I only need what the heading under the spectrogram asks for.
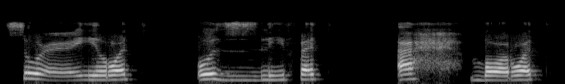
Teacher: پھر اسی طرح سے جو این میں تاز آ رہے ہیں، جیسے میں بھی بات کری تھی، آپ نے بھی اس کے اوپر پریکٹس کرنی ہے کہ تا کو ہٹ کرنے کے بعد تھوڑی سی ہمس کریں، سعیرت، ازلیفت، احبورت، لائک دیٹ، ٹھیک ہے، تو تھوڑی ہمز کی اس میں تھوڑی ضرورت ہے.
